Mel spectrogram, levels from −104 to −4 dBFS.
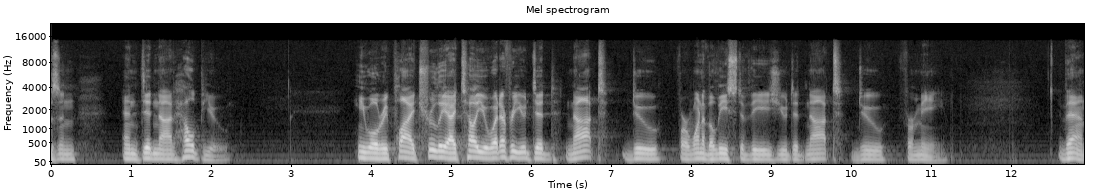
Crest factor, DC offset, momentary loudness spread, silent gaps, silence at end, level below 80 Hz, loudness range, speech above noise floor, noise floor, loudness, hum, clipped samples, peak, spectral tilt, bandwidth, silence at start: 20 dB; under 0.1%; 15 LU; none; 0 s; -56 dBFS; 10 LU; 41 dB; -67 dBFS; -27 LUFS; none; under 0.1%; -8 dBFS; -5 dB/octave; 14.5 kHz; 0 s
